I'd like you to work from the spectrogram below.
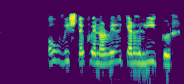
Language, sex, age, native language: Icelandic, male, 9, Icelandic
